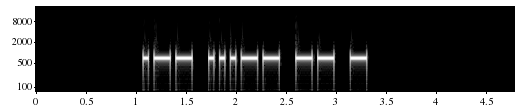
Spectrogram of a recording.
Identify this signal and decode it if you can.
Morse code, heard as a keyed tone, about 22 wpm, 700 Hz. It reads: W3MT
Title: USA Call Signs - 4 Characters - Repeated 3x - 22wpm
